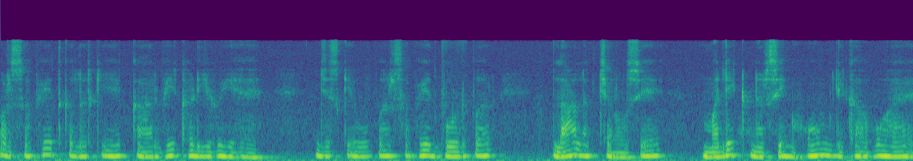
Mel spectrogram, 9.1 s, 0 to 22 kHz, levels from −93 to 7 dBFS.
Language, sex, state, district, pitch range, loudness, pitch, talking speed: Hindi, male, Uttar Pradesh, Jyotiba Phule Nagar, 120-135 Hz, -15 LUFS, 130 Hz, 155 wpm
